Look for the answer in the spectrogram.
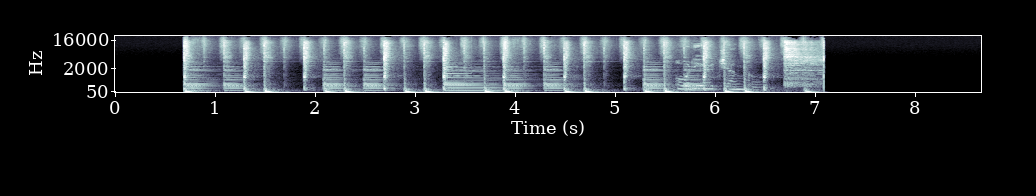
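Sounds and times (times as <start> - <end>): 
Brazilian jazz arrangement: 0.7 - 7.1.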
